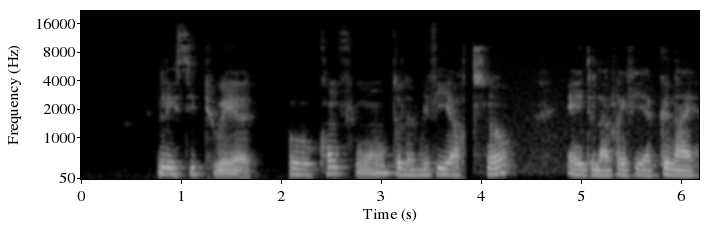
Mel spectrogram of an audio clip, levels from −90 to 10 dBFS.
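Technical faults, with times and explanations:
3.84 s to 6.18 s, input switched to a poorer device: the system likely changed its capture source to another microphone or a headset's call profile right after "confluent de la rivière". An 80 ms silence marks the switch. From then on nothing reaches above 9 kHz, so the speech turns dull and boxy. The level shifts by roughly 5 dB, and a new background noise floor sits around 40 dB below the signal, coming from the different device's own circuitry and pickup.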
